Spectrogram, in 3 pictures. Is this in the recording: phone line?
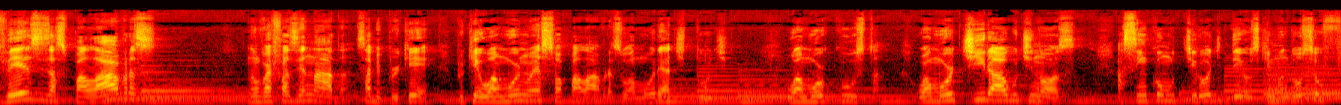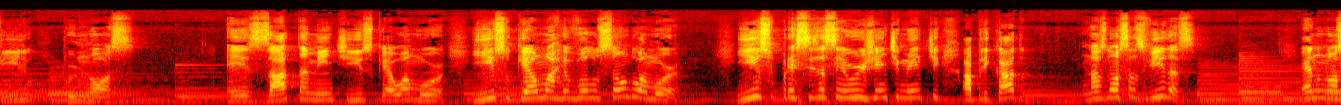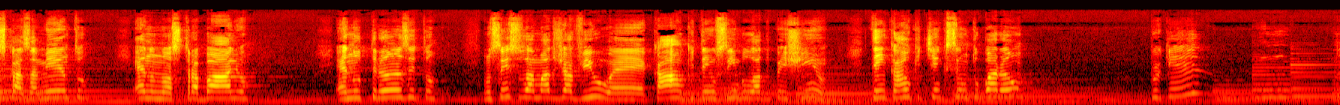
no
